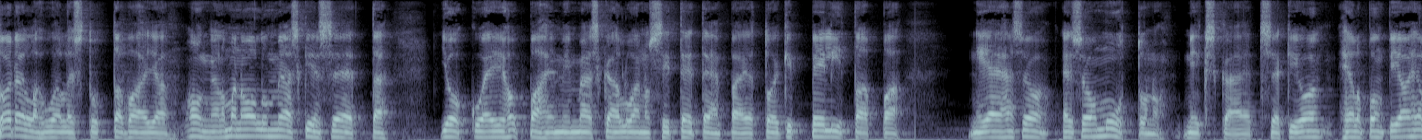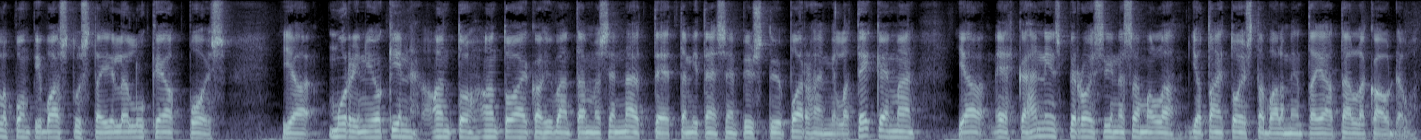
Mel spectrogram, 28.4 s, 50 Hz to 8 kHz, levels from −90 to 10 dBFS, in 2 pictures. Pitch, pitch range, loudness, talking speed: 115 Hz, 105-125 Hz, -21 LUFS, 135 wpm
